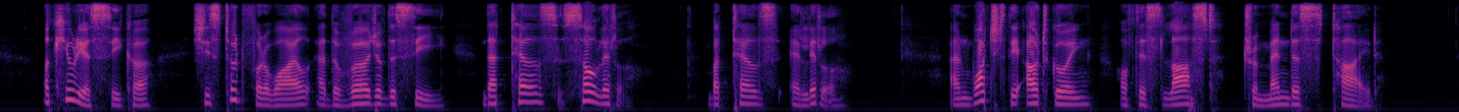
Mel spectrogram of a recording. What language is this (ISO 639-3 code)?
eng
